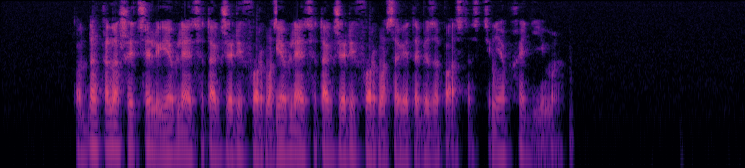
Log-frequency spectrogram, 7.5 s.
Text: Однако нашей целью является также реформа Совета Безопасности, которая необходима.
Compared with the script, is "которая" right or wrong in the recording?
wrong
